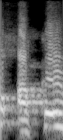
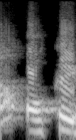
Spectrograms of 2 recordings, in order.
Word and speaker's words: occur: अब देखिए इसको अकर बोलिएगा, ऑकर नहीं, क्योंकि OCCUR होता है, बहुत बार इसका प्रोनाउंसिएशन लोग ऑकर बोलते हैं, अकर।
